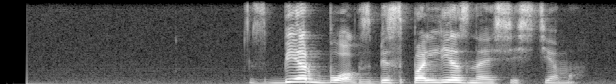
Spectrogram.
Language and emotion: Russian, angry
